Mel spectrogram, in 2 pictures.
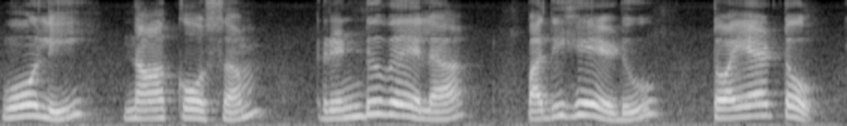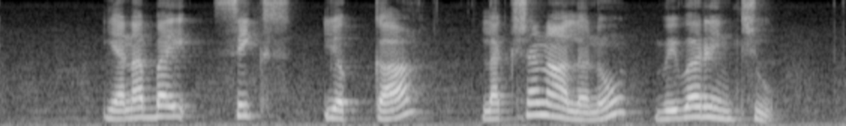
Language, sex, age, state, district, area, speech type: Telugu, female, 30-45, Andhra Pradesh, Chittoor, rural, read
